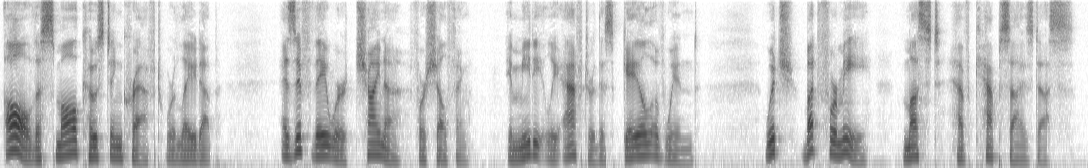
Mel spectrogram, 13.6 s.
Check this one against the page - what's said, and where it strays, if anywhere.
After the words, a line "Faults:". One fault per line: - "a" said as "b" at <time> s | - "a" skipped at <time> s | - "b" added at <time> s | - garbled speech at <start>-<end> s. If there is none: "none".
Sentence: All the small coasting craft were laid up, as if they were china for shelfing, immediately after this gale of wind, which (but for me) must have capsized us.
All the small coasting craft were laid up, as if they were china for shelfing, immediately after this gale of wind, which (but for me) must have capsized us.
Faults:
none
